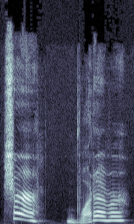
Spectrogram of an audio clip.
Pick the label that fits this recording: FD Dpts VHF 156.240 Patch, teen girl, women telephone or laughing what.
teen girl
